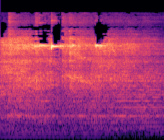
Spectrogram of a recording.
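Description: Film-trailer sound effects: a steady rushing noise over a low hum, with short high-pitched whistling tones about half a second in and again near the end, and one sharp hit in the middle.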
